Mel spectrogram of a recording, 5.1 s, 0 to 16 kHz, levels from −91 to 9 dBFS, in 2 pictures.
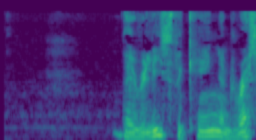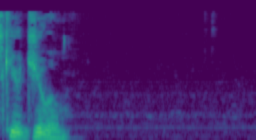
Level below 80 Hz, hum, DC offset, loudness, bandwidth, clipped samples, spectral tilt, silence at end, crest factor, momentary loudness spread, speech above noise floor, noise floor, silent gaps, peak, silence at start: -52 dBFS; none; under 0.1%; -23 LUFS; 12 kHz; under 0.1%; -3.5 dB/octave; 1.9 s; 24 dB; 11 LU; 46 dB; -70 dBFS; none; -4 dBFS; 1.15 s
